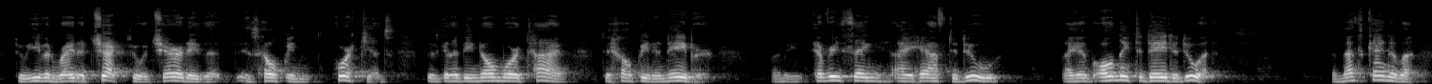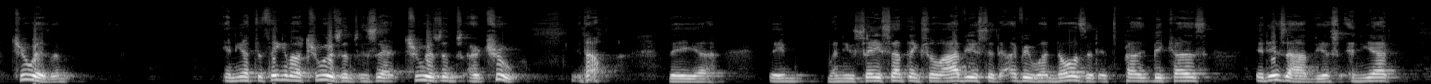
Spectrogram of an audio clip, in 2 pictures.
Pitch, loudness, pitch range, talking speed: 160 Hz, -15 LUFS, 145-175 Hz, 165 wpm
